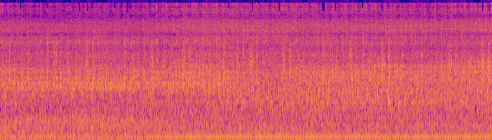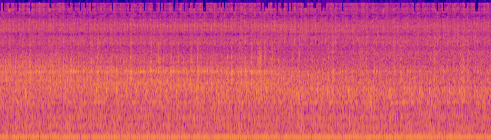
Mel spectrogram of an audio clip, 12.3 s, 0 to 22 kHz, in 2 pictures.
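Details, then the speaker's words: VR6 12v first start after oil cooler, crack pipe, thermostat, valve cover gasket, radiator and intake gasket work: rough, lumpy, irregular idle from misfire. Coil pack wires for cylinders 1, 3 and 5 were in the wrong positions; once fixed, it idled fine. "No leaks from the hoses. Sounds like it's misfiring. Nothing dripping."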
